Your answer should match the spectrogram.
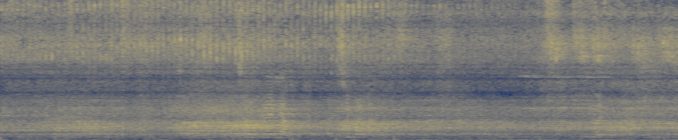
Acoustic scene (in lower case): subway station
